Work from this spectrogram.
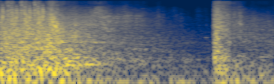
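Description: Rapid gunfire in Mass Effect crackles loudly in dense overlapping bursts, thinning briefly before a sharp fresh volley cuts back in near the end.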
